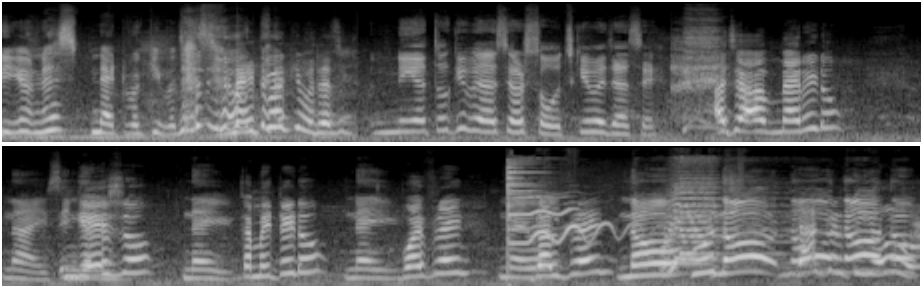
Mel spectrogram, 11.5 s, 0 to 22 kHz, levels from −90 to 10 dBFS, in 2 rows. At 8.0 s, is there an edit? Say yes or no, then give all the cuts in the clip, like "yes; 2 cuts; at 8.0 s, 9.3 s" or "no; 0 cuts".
no; 2 cuts; at 2.2 s, 4.2 s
